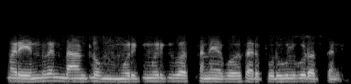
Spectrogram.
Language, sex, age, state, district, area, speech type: Telugu, male, 18-30, Telangana, Khammam, urban, conversation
